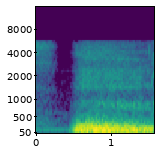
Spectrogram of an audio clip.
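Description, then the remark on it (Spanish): A deep, steady exhale pushed out through the nose during a guided deep-breathing exercise with eyes closed, a breathy rushing sound that starts after a brief quiet and holds for over a second, fairly loud. “exhalas, todo eso por, la, por las fosas nasales, otra respiración profunda.”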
